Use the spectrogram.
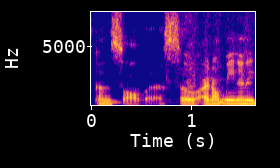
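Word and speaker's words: Goncalves: I think I've been calling him Gonalz because I had been hearing that, but it's Gonzalz.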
